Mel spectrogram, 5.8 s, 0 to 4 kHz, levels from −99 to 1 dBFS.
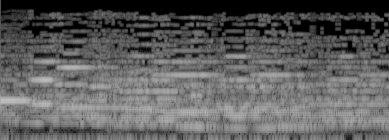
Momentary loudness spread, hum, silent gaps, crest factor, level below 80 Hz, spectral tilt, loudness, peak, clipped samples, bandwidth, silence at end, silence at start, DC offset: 7 LU; none; none; 14 dB; -66 dBFS; -5.5 dB/octave; -33 LUFS; -18 dBFS; under 0.1%; 3.5 kHz; 0 s; 0 s; under 0.1%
